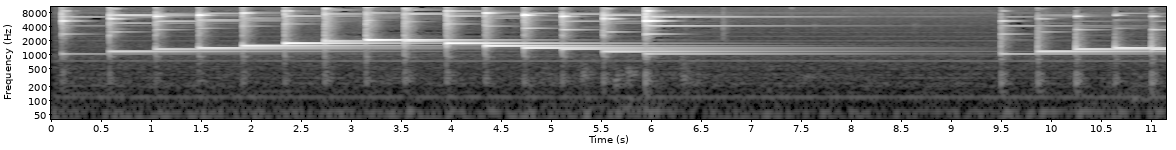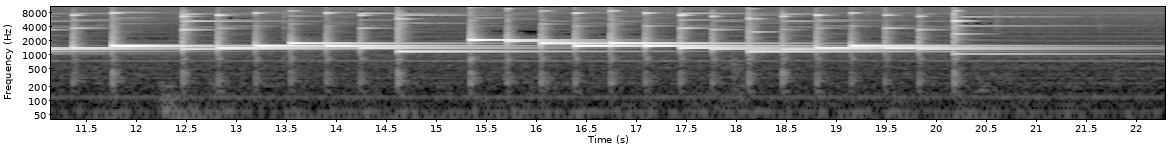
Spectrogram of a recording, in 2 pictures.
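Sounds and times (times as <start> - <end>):
open diatonic eight-note metallophone: 0.0 - 22.2.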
